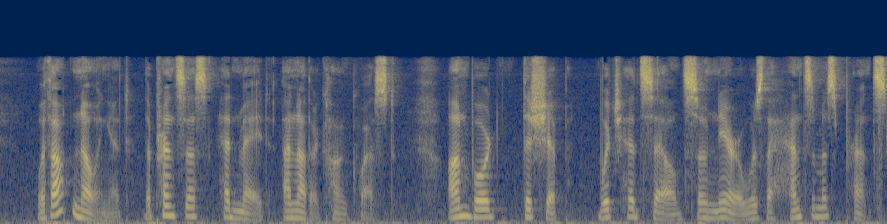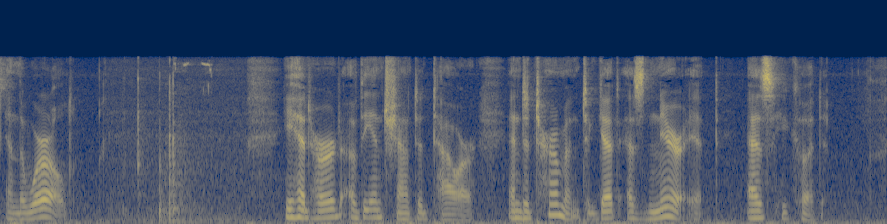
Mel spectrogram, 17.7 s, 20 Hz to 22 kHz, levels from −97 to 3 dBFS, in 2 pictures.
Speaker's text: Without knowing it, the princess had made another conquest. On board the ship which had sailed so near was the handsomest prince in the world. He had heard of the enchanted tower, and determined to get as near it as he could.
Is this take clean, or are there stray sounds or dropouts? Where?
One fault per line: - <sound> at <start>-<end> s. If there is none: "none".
- squeak at 10.1-11.2 s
